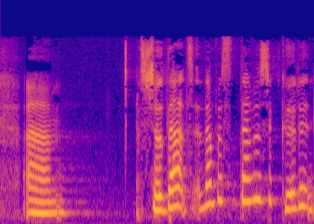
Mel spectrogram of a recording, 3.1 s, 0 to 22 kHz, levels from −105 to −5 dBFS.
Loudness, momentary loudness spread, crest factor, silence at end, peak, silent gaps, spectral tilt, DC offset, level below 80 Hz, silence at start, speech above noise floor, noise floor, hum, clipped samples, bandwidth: -25 LUFS; 16 LU; 18 dB; 0 s; -8 dBFS; none; -4 dB/octave; under 0.1%; -64 dBFS; 0 s; 21 dB; -45 dBFS; none; under 0.1%; 11.5 kHz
